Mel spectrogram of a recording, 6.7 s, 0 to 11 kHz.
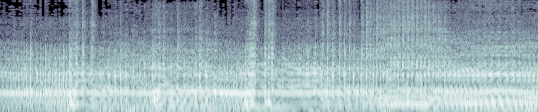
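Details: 1989 Kawasaki KX125 two-stroke, pilot jet cleaned earlier, first ride after warm-up: revs climb then break into thudding, stuttering boom-boom at top end instead of a clean scream; owner thinks really lean, will check power valves; cause unconfirmed.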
